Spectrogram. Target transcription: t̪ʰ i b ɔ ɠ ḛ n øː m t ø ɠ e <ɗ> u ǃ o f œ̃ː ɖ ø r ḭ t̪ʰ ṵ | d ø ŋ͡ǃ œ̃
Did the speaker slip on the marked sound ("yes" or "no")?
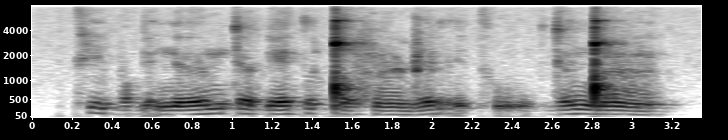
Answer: yes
